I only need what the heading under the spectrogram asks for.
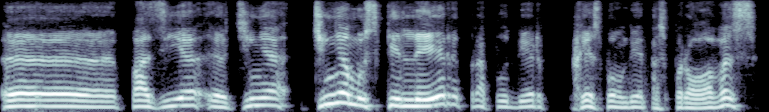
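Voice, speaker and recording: Clean studio audio with no room sound captures a man in his sixties, a southern Brazilian from Rio Grande do Sul with that region's Portuguese accent. He speaks slowly in a darkish, high-side voice, rambling through a casual interview and repeatedly asking the listener "sabe?".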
